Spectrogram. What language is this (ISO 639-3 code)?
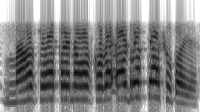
kas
